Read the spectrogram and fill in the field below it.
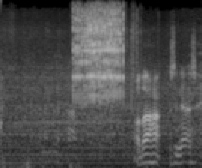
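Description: A fishing reel's drag buzzes as line pulls out.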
